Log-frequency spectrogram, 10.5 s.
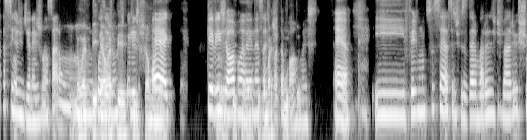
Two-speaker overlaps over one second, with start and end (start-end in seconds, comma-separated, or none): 1.5-3.3, 4.3-6.0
